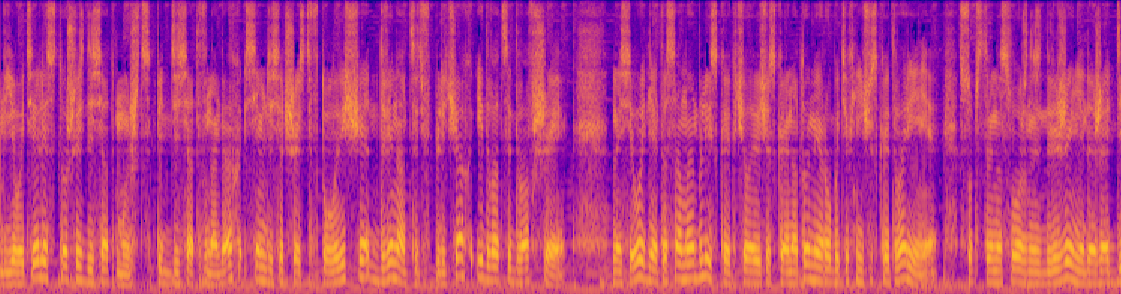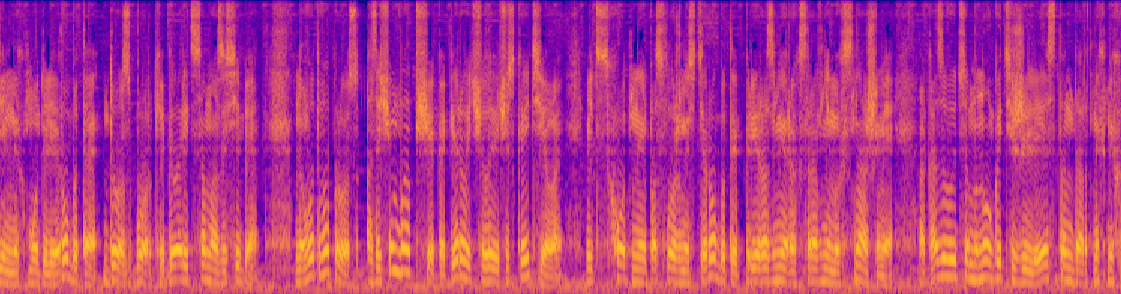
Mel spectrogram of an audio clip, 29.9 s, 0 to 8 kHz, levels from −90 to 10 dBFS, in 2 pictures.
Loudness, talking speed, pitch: -10 LUFS, 130 wpm, 190 Hz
